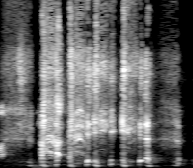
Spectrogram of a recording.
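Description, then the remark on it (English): A loud burst of several rough coughs in quick succession, with a throaty, raspy quality and short gaps between bursts, heard on its own without talking. “I'm coughing well.”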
